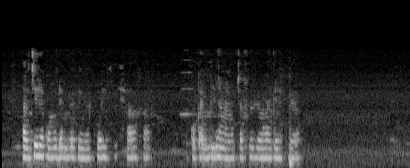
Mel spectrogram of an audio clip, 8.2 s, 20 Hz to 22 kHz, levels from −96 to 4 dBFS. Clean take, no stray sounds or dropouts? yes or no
yes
